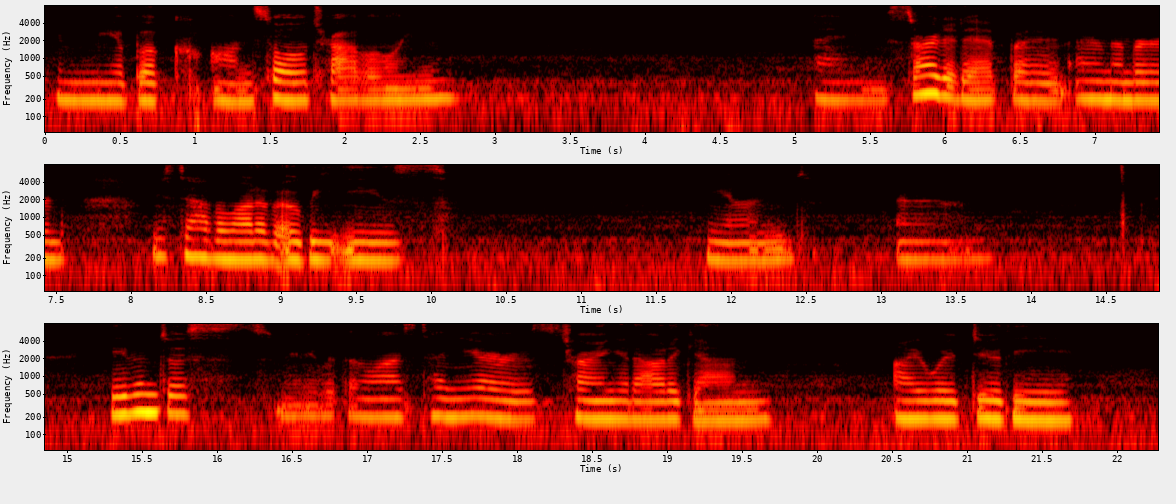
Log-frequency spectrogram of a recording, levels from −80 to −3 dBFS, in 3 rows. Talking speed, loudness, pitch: 100 wpm, -37 LUFS, 190 Hz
